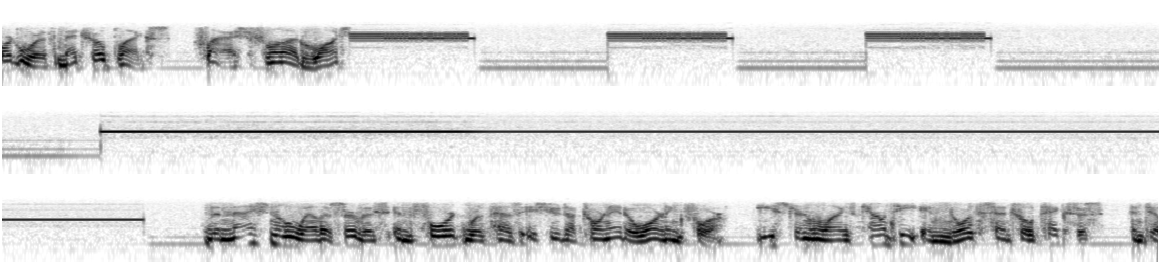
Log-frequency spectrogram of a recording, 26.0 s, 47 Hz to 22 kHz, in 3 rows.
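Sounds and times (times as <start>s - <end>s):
steady warning alarm tone: 2.6s - 3.6s, 4.6s - 5.5s, 6.5s - 7.5s, 9.4s - 18.4s.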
